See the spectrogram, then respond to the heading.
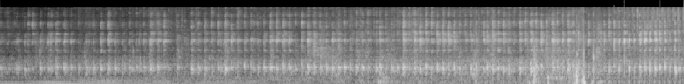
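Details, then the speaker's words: Possibly scratch-built British model steam engine, freshly oiled, running on a gas burner with hot water in the boiler: light, quick, even chuffing and ticking with a faint rattle, very quiet. Normal running. "yes there we go look at that lovely very quiet too"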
